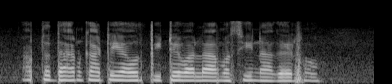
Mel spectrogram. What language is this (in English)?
Bhojpuri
